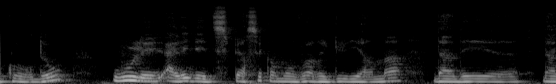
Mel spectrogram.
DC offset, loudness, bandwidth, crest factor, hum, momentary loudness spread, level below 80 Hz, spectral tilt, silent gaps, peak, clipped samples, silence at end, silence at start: under 0.1%; -32 LUFS; 16 kHz; 16 dB; none; 11 LU; -60 dBFS; -7 dB/octave; none; -14 dBFS; under 0.1%; 0 s; 0 s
